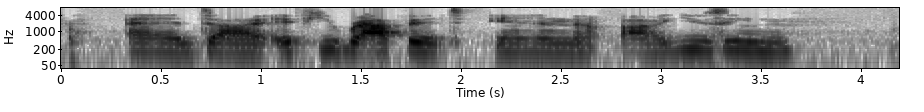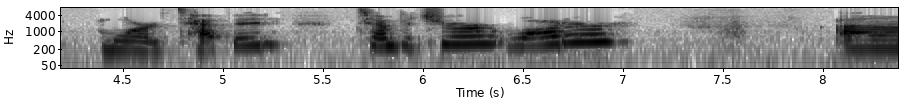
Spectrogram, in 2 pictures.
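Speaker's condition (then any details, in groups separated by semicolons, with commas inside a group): No condition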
